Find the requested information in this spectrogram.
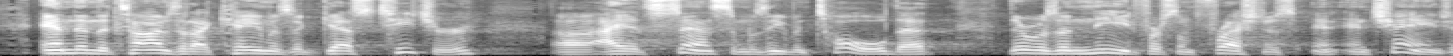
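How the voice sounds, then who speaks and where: The recording is very clean with a silent background. A man speaks at medium pitch with lively intonation. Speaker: pastor. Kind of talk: sermon. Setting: church. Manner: earnest, emotional.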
